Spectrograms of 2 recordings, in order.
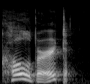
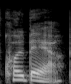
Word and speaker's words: Colbert: What she did do during this period was to pronounce her name differently Colbert instead of Colbert, because she really did not like to be typecast as the French maid, which happened during the early days.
